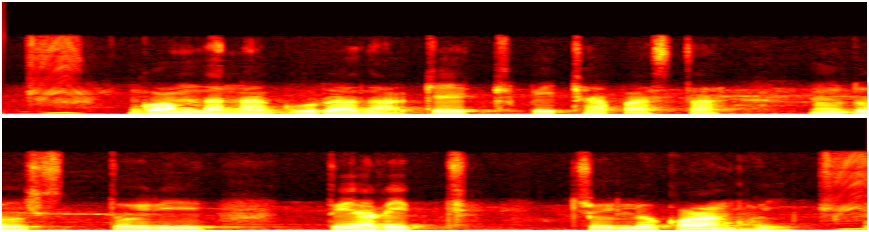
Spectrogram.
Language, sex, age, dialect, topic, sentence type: Bengali, male, 18-24, Rajbangshi, agriculture, statement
